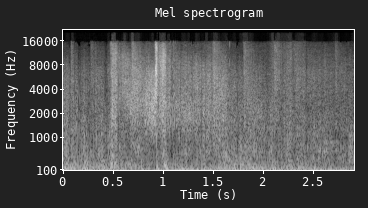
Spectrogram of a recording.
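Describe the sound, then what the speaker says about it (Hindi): Air strikes on Gaza send heavy explosions rumbling, a dense, loud, continuous booming roar with a few sharper blasts standing out. "आईडीएफ ग्राउंड ऑपरेशन और एयर स्ट्राइक के जरिए वेस्ट गाजा को दहला रहा है"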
